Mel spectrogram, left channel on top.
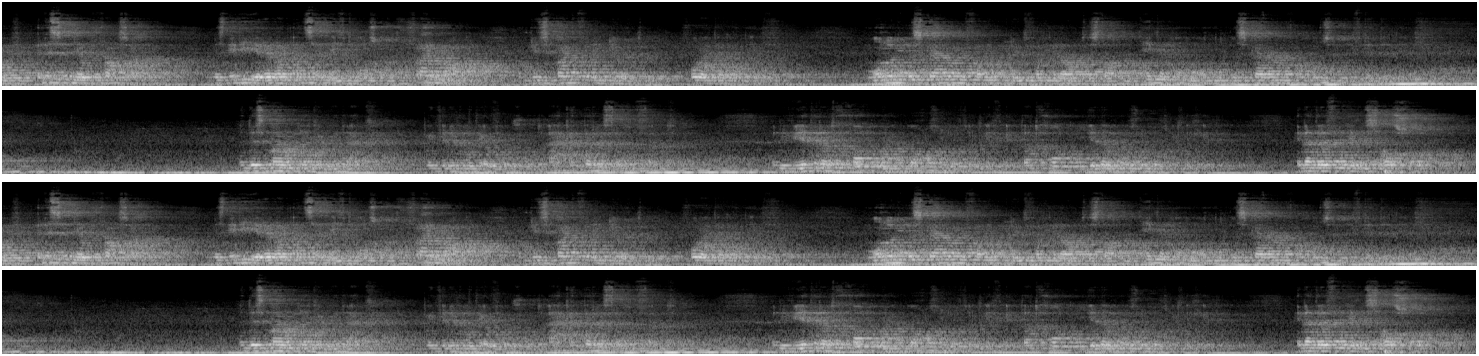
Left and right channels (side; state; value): both; identical; correlation 1.00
